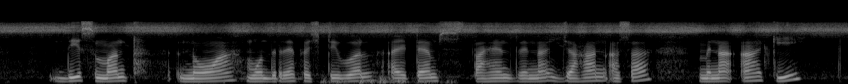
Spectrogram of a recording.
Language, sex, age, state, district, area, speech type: Santali, male, 18-30, Jharkhand, Seraikela Kharsawan, rural, read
